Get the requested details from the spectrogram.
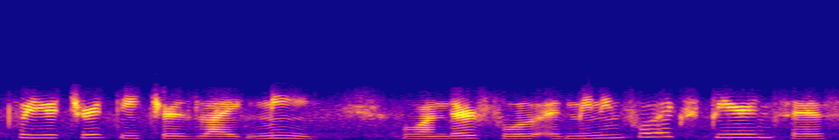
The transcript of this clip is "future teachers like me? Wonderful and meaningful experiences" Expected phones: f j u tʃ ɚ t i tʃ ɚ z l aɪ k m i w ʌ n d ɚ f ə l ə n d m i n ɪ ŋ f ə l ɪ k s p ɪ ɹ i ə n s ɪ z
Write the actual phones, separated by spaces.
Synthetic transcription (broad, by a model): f j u tʃ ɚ t i tʃ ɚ s l aɪ k m i w ʌ n d ɚ f ə l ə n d m i n ɪ ŋ f ə l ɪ k s p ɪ ɹ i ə n s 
